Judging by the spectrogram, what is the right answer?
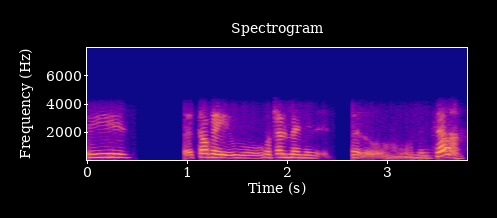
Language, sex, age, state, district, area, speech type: Nepali, female, 45-60, West Bengal, Darjeeling, rural, conversation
